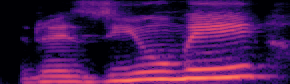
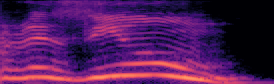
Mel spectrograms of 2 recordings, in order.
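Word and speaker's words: résumé: letters or job applications do we say resume or resume so the first one is correct it is resuming let's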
